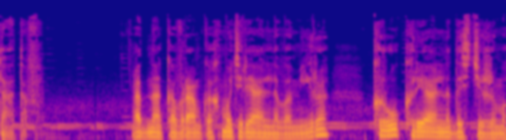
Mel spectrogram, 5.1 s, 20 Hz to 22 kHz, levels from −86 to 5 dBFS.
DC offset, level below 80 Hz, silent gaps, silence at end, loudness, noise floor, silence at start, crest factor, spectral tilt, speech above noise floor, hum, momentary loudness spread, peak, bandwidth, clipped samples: under 0.1%; -34 dBFS; none; 0 s; -19 LUFS; -44 dBFS; 0 s; 18 dB; -6 dB/octave; 26 dB; none; 11 LU; -2 dBFS; 15.5 kHz; under 0.1%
